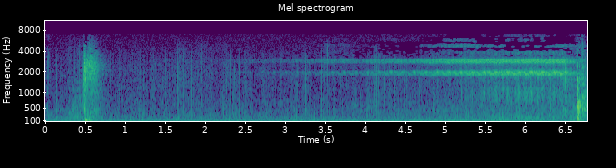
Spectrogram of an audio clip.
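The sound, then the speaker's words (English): An arrow loosed from a strong bow with a rawhide string, bent almost to the breaking point: a sharp twang, then a thin high whistle that swells steadily louder before ending in an abrupt strike. “A gleaming arrow set against a rawhide string. A strong bow bent almost to the breaking point.”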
